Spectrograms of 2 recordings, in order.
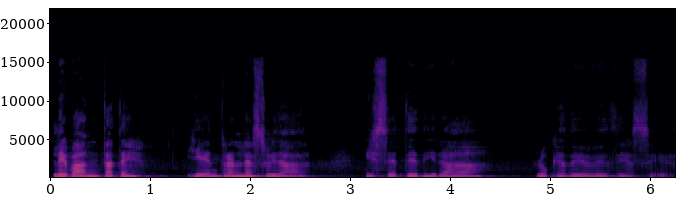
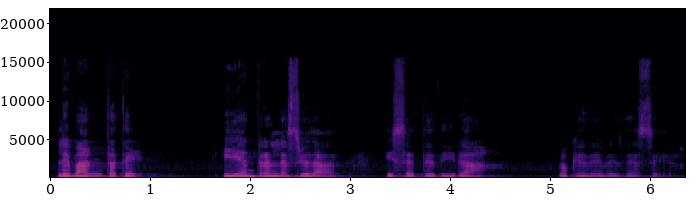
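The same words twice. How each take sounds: First: Mild authoritative command; the Lord commanding. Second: Stronger command. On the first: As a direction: rouse him gently. (el Señor ordena con suavidad) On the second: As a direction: rouse him firmly. (el Señor ordena con fuerza) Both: Acted. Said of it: "el Señor le dijo".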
